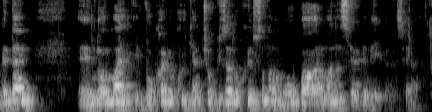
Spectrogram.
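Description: Monotone, flat male delivery at a fairly quick pace amid audible room echo. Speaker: journalist. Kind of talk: interview host questions. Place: studio.

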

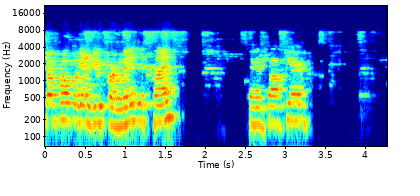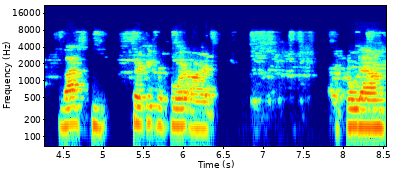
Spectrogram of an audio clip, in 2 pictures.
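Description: A man at a high pitch and a very slow pace, with ordinary pitch variation, audible room echo and music in the background. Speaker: fitness instructor. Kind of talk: live workout coaching with countdowns and rep cues. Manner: casual, filler-heavy with frequent ums and uhs. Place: home room. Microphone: camera far.

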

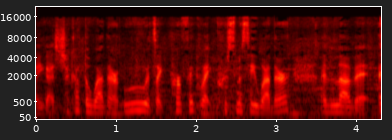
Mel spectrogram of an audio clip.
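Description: A woman at a very fast pace with ordinary pitch variation, dry with no echo, over faint music in the background. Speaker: shopping vlogger. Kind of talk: casual vlog chat. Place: shop. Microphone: phone near.

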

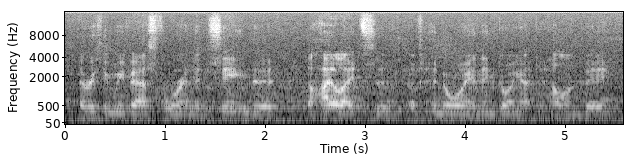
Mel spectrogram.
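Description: Loud noise fills the background. Over it, a man talks at a moderate rate. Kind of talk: testimonial interview answer. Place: home room. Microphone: camera far.

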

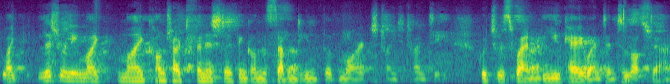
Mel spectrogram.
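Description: Audible room echo and light background noise accompany speech at a moderate pace. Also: man. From Ireland. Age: 50s. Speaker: dancer and choreographer. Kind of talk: public conversation. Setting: stage with audience. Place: hall.

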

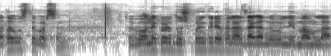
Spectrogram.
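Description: A fairly high-pitched man's voice in a flat monotone, with crowd noise in the background. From Northeast India. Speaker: traditional healer. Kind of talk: interview.

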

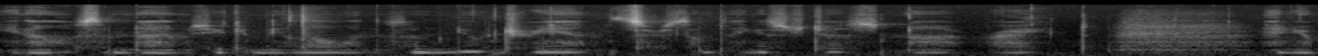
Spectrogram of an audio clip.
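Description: Speaking fairly slowly, a woman keeps her voice to a whisper. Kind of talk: role-play consultation. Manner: soft, hushed ASMR speaking voice. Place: home room.

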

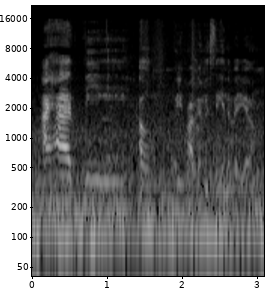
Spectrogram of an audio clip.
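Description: Moderate-paced speech over loud background noise. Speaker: vlogger. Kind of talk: casual vlog chat. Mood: relaxed, cheerful. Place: car.

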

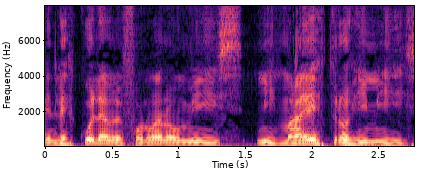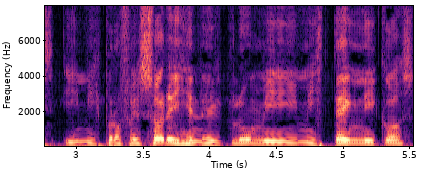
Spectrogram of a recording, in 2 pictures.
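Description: Lively intonation runs through speech at a fairly slow pace. The sound is dry with no echo over a quiet background. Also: man. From Argentina, San Cristóbal, Santa Fe; Santa Fe, Argentina. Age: 40s. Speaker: mayoral candidate; candidate. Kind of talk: TV interview. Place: studio. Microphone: headset.

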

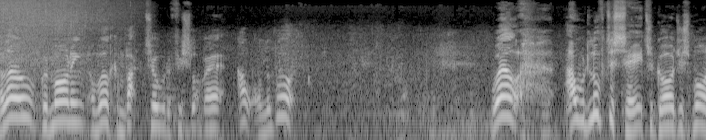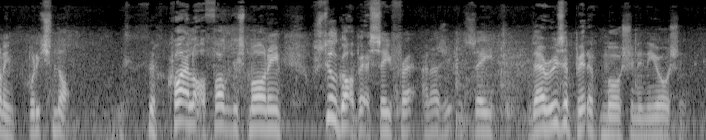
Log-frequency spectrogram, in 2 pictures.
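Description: A man speaks high for his voice, with lively intonation. The sound is dry with no echo, and light background noise is present. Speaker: fishing vlogger. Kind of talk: casual vlog chat. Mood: cheerful despite poor weather. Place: boat. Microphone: phone near.

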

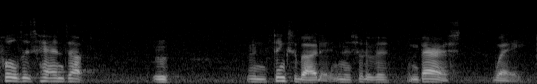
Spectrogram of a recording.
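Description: A man speaks with lively intonation. Light background noise can be heard. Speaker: presenter. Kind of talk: tutorial. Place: studio.

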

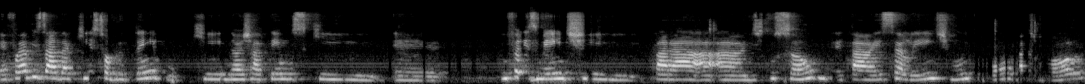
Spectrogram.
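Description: Against light background noise, a woman talks at a fairly slow pace in a high voice with ordinary pitch variation. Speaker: university professor and course coordinator; university professor. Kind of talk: panel discussion. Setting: video call live stream. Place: home room. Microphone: video call.

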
